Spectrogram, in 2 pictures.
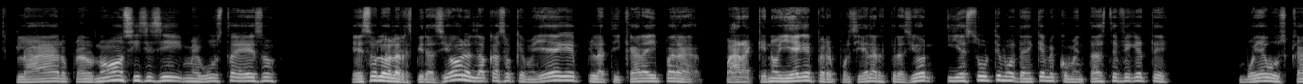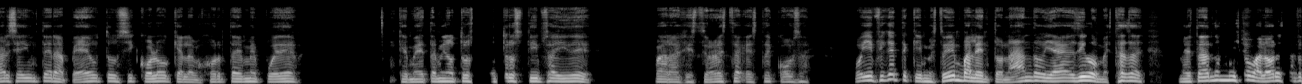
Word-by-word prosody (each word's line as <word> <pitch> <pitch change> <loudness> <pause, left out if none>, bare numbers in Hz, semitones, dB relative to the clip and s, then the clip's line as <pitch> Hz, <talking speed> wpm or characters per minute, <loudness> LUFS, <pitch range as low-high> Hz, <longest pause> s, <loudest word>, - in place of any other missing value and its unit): Claro, 130 +4 -2
claro. 130 +1 -2
No, 170 +10 +3
sí, 185 0 +3
sí, 175 0 -2
sí, 170 0 0
me 140 -1 -3
gusta 150 +5 -2
eso. 160 -1 -1 0.7
Eso, 130 +10 +4
lo 180 - +7
de 160 - +6
la 140 - +6
respiración, 130 - 0
el 185 - +3
dado 150 -1 -1
caso 160 0 -3
que 145 - -5
me 115 -2 -6
llegue, 185 +6 +3
platicar 130 -3 -4
ahí 145 0 +1
para 135 -5 -3 0.2
para 110 0 0
que 125 - -5
no 145 +1 +1
llegue, 160 +5 +4
pero 135 -7 -4
por 120 -2 -10
si 110 - -9
llega 140 - -1
la 150 - 0
respiración. 135 - -3
Y 155 +1 -3
eso 165 +4 +1
último 185 -1 0
también 130 -1 -2
que 180 - -2
me 165 -1 -3
comentaste, 135 +4 -5
fíjate, 155 -5 -4 0.7
voy 125 +5 -3
a 165 - +1
buscar 140 -1 -2
si 150 +2 +3
hay 150 - 0
un 150 - -2
terapeuta, 140 -1 -2
un 140 - -2
psicólogo 140 0 0
que 130 - -5
a - - -4
lo 115 -1 -3
mejor 115 +3 -7
también 130 +2 -1
me 135 -1 -1
puede 125 +2 -2 1.0
que 120 - -4
me 120 +1 -2
dé 120 - -2
también 135 0 0
otros 140 +1 -1 0.2
otros 145 +2 -1
tips 145 -2 0
ahí 140 -2 +1
de 140 -6 0 0.6
para 120 -2 -3
gestionar 115 +3 -4
esta 130 +2 -4
esta 120 +1 -7
cosa. 120 -1 -7 0.4
Oye, 175 +6 +3
fíjate 195 0 -1
que 150 - 0
me 140 - +1
estoy 160 +8 +2
envalentonando, 160 - +3
ya 150 0 +3
digo, 175 +2 +8
me 115 - -4
estás 170 +9 +1 0.5
me 135 0 -2
está 135 +5 +1
dando 185 +4 +4
mucho 195 +1 +3
valor, 150 -5 +6
estando 170 0 -7
140 Hz, 200 wpm, -23 LUFS, 125-165 Hz, 1.0 s, digo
